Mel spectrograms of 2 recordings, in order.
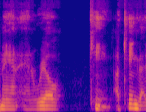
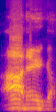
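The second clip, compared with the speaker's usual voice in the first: ordinary delivery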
